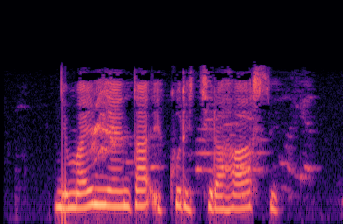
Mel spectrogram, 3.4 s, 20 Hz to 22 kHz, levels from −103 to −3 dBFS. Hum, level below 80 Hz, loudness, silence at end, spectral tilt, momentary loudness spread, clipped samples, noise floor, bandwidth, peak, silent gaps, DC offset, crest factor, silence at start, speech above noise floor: none; -60 dBFS; -25 LUFS; 0.3 s; -4.5 dB/octave; 11 LU; under 0.1%; -70 dBFS; 7.8 kHz; -10 dBFS; none; under 0.1%; 16 dB; 0.55 s; 45 dB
